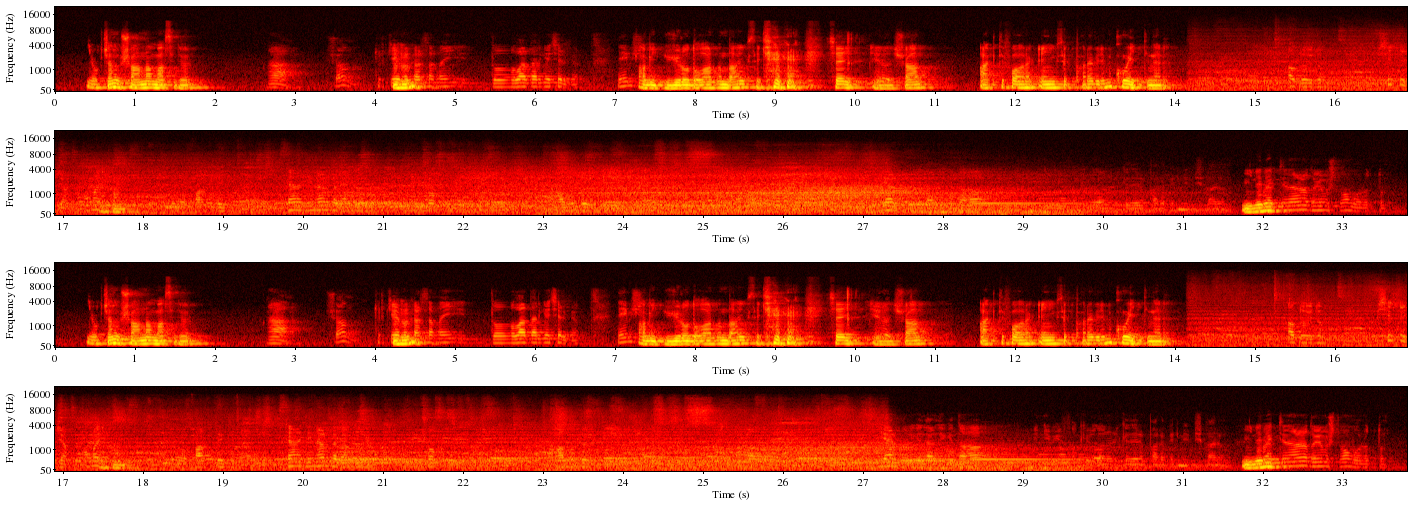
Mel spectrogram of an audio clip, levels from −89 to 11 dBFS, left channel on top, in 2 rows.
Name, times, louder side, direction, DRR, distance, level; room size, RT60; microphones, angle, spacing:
voice 1, 0.4-1.8 4.2-4.5 7.3-10.8 11.6-13.9 17.4-17.8 30.9-31.1 31.7-32.1, equal, 5° left, 5 dB, 1.2 m, -23 dB
voice 2, 2.6-3.0 3.4-7.3 10.1-10.9 15.0-15.1 15.4-15.9 16.5-17.6 18.3-20.9 21.5-22.7 23.0-25.8 27.1-31.5 32.0-33.5, right 1 dB, 45° right, 6 dB, 1.8 m, -37 dB
sound 1, 12.0-31.6, left 3 dB, 70° left, 1.3 m, -38 dB
sound 2, 14.1-27.3, right 1 dB, 60° right, 3.2 m, -37 dB
sound 3, 20.4-30.0, right 3 dB, 90° right, 1.0 m, -39 dB
17.5 x 17.5 x 9.4 m, 0.78 s
head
